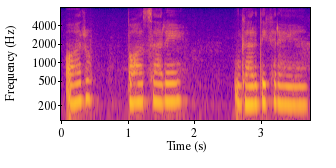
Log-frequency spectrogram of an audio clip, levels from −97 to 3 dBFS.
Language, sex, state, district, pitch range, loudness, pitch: Hindi, female, Uttar Pradesh, Lalitpur, 210-230 Hz, -18 LUFS, 225 Hz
